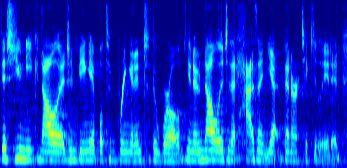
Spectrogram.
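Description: This is a woman with an American accent. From US South, New Orleans. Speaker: designer and artist. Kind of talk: interview before a live audience. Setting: stage with live audience.

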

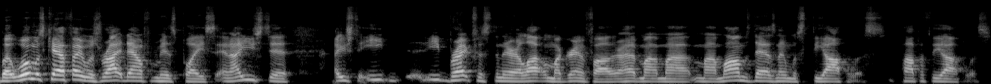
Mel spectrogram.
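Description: A man with a Southern US accent speaks at a fairly quick pace in a fairly high pitch, his bright, sharp tone and lively intonation captured in a very clean recording with a silent background. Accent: Southern US (Georgia). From US South (south Georgia). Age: 40s. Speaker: sports podcast host. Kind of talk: casual chat.

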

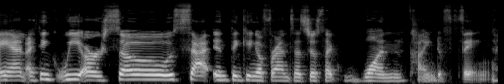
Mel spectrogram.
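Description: A woman's plain, everyday voice at a medium pitch, fairly slow and fairly even in intonation, with hardly any pauses, on a very clean recording with a silent background. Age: 40s. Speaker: friendship expert. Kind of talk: interview.

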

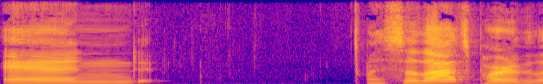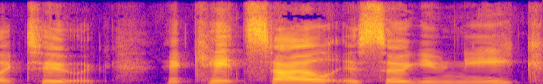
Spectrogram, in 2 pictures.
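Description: Recorded very cleanly against a silent background, a woman with an American accent speaks at a fairly slow pace in a fairly high, bright, sharp and animated voice. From United States. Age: young. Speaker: podcast host. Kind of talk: casual monologue.

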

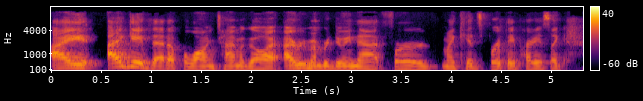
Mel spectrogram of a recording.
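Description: A woman's very deep, low-pitched voice at a moderate pace, with ordinary pitch variation and hardly any pauses. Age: 50s. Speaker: psychotherapist. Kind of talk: casual interview.

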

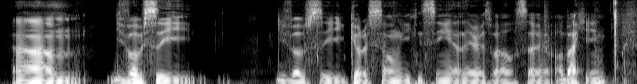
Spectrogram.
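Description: On a very clean recording with a silent background, a man with a very deep, low pitch speaks at a moderate pace with fairly even intonation. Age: 20s. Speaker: footballer and podcast co-host. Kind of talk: casual chat. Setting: studio.

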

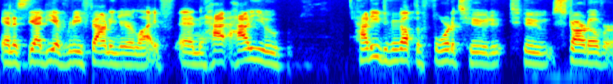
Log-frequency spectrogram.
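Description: A man speaks in a normal speaking voice with fairly high pitch. His pace is fairly quick and his intonation fairly even. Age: 40s. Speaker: entrepreneur and angel investor. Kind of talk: interview.

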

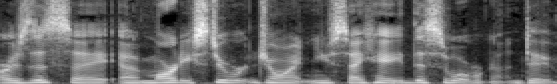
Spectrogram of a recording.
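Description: A woman with a Mississippi accent, medium-pitched, at a very fast pace. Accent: Southern US, Mississippi. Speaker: radio interviewer. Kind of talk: interview.

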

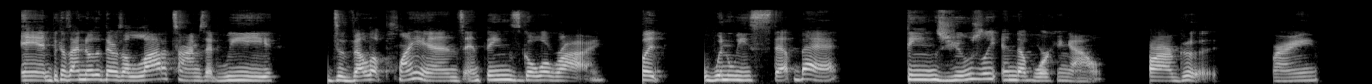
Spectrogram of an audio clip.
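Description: Woman at medium pitch, fairly slow pace, fairly even intonation, with long, frequent pauses. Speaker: psychologist leading a guided visualization.

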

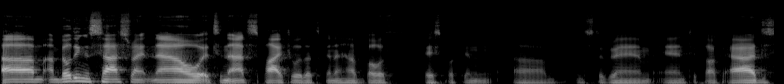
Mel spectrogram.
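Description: With big swings in loudness, a man speaks at a very deep, low pitch. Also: ordinary pitch variation, moderate pace, very clean recording, silent background. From Lebanon. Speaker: e-commerce entrepreneur. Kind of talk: casual podcast interview. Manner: casual, conversational.

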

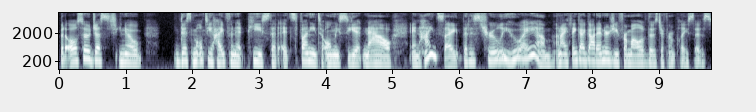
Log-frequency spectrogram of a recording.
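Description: A woman talks at a fairly quick pace with an American accent, in a plain, everyday voice that sits fairly low and shows ordinary pitch variation. The recording is very clean, with a silent background. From Western Pennsylvania, outside Pittsburgh. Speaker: HR executive and author. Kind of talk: interview. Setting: studio.

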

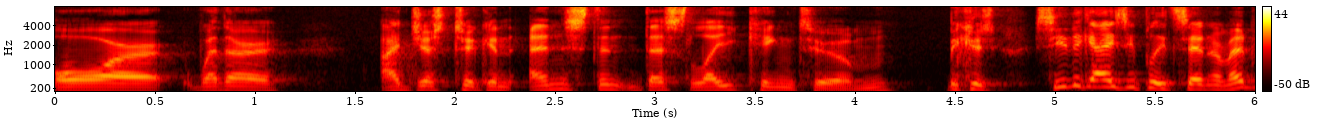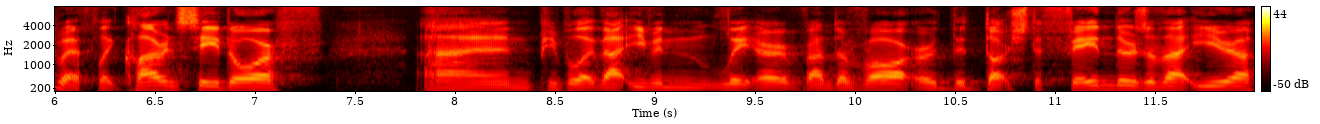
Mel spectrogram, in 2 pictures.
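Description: With a Scottish accent, a man talks at a moderate pace and medium pitch, with ordinary pitch variation, on a very clean recording with a silent background. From Scotland. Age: 30s. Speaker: comedian. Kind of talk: casual chat.

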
